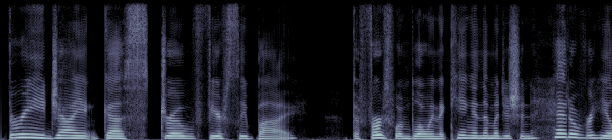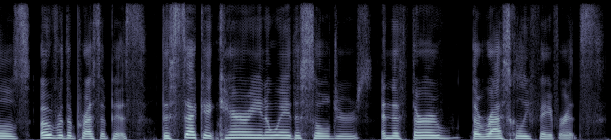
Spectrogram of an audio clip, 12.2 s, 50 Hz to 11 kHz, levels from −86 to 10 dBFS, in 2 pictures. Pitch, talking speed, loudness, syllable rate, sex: 205 Hz, 160 wpm, -20 LUFS, 5.1 syllables/s, female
